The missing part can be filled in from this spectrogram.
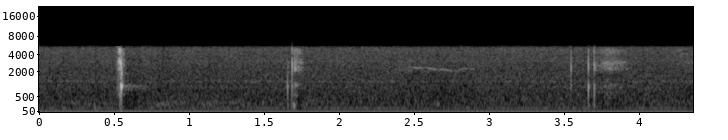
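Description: Three short, abrupt catches of breath a second or two apart in a quiet room. Hiccups.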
